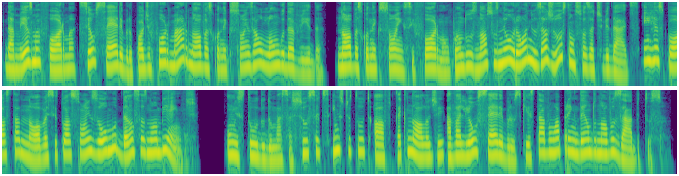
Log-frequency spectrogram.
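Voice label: Brazilian Portuguese elearning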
